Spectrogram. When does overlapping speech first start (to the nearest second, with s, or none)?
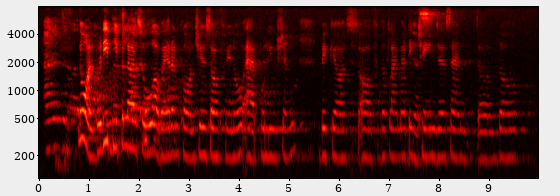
1 s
